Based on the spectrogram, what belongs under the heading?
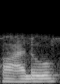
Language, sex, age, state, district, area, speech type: Hindi, male, 18-30, Bihar, Vaishali, rural, conversation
